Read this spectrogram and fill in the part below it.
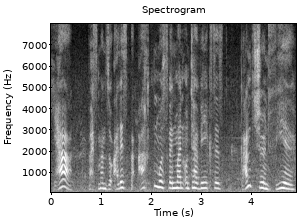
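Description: A woman's voice: fairly high pitch, expressive, unhurried, a bit bright, slight background noise. A woman voicing a cheerful, curious little boy who eagerly explains things in a children's game. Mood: eager, friendly. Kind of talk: children's educational game voice acting.

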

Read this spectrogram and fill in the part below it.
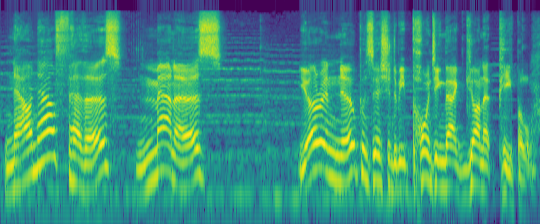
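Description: A woman's voice: fairly low pitch, sing-song, soft background music. Woman doing a smug, theatrical villainous rich man. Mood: contemptuous. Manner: sneering, theatrical, drawn-out taunting. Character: smug, menacing rich man, contemptuous of intruders.

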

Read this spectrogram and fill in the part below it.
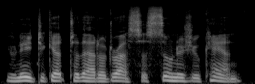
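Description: Casting: controlled, secretive man played by a woman narrator, clipped and brisk, lowered a little, audiobook thriller orders. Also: steady tone, darkish tone, no room sound, clean studio sound. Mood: urgent, commanding. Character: tightly controlled, commanding, secretive man giving urgent orders. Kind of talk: audiobook character voice.

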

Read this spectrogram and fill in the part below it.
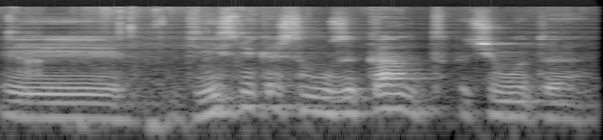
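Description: A man's voice: on the low side, normal speed, warm tone, slight background noise. A man in his thirties giving casual, speculative commentary as a studio panelist. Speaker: studio commentator on a dating show. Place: indoor TV studio.

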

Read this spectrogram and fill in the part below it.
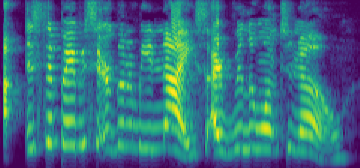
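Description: A teenage girl hosting a gaming video, acting out roleplay with excitable, repeated exclamations. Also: very high voice, fast. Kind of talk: dramatic roleplay commentary.

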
